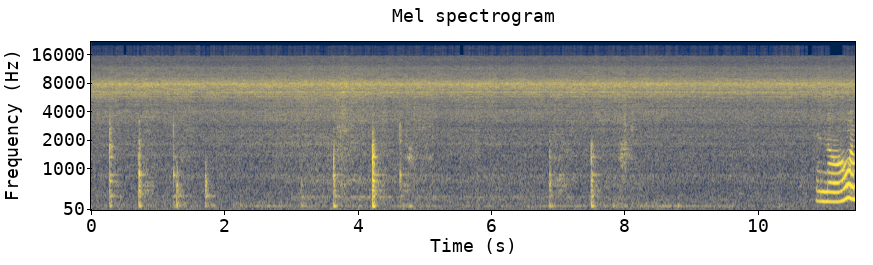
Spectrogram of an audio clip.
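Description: Cashew paste masala is stirred in a pan with a low, steady sizzle and scattered spoon taps and scrapes, ending in a brief louder rising whine.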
